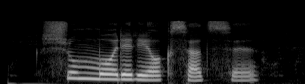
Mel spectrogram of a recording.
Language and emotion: Russian, neutral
